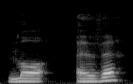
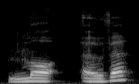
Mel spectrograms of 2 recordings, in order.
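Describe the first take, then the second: The two takes are said the same way.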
